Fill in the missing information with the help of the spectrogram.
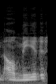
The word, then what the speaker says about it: Almere: Maar in elk geval, zoals het geschreven staat, moet je het uitspreken als Almere. – En om alle misverstanden dan maar kort te sluiten, we zitten ook niet in Almere stad.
